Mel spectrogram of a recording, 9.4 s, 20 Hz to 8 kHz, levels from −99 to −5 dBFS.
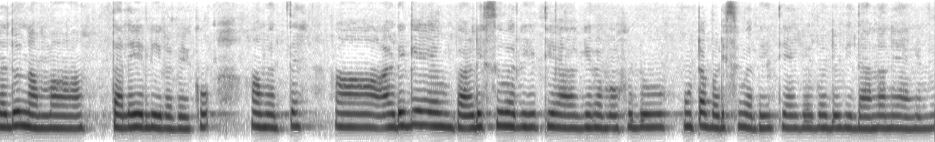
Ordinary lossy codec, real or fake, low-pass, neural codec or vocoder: none; fake; none; codec, 16 kHz, 16 kbps, FreqCodec, smaller model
